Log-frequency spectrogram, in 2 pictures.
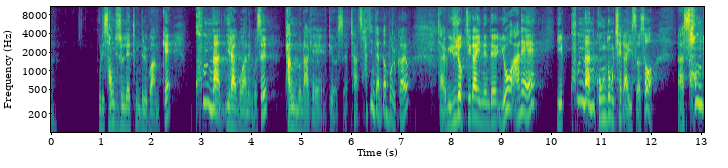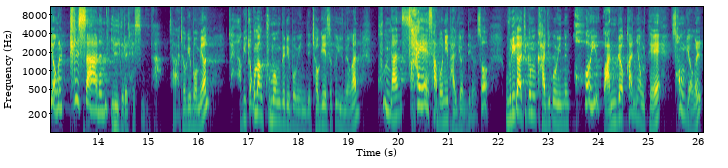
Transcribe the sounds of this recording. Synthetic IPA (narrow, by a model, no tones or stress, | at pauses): n | uɾisʰʌŋd͡ʑus̬ʰuɭːe̞tʰimdɯɭɡwahamk͈e̞ | kʰumna̰niɾaɡohanɯnɡʌsʰɯɭ | paŋmunɦa̰ɡe̞̰dweʌ̰s͈ʌjot͡ɕa̰sʰad͡ʑind͡ʑaŋk͈anboɭk͈ajot͡ɕa̰jʌɡijud͡ʑʌk̚t͡ɕ͈iɡainːɯnde̞jojoa̰ne̞ | ikʰumnankoŋdoŋt͡ɕʰe̞ɡa̰is͈ʌsʰʌ | ʌ̰sʰʌŋɡjʌŋɯɭpʰiɭs͈aɦanɯniɭdɯɾɯɭhe̞s͈ɯmɲḭd̥at͡ɕa̰t͡ɕʌɡibomjʌnt͡ɕajʌɡit͡ɕ͈okɯmːankumoŋdɯɾiboinnd͡ʑe̞t͡ɕʌɡie̞sʰʌkɯjumjʌŋɦankʰumnansʰae̞sʰabʌɲipaɭɡjʌndwe̞jʌ̰sʰʌ | uɾiɡat͡ɕiɡɯmkad͡ʑiɡoinːɯnkʰʌiwa̰nbjʌkʰançjʌŋtʰe̞ːsʰʌŋɡjʌŋɯɭ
